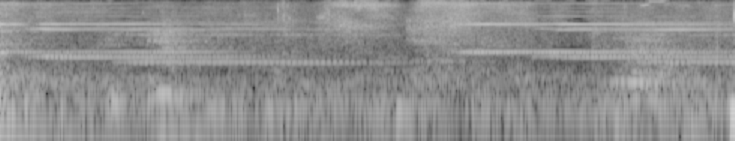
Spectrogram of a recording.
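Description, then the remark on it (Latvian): A parliamentary voting bell rings continuously with a steady, sustained electric tone over a low hum and murmur, rung before a vote on granting urgency to a bill. “Lūdzu, zvanu.”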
